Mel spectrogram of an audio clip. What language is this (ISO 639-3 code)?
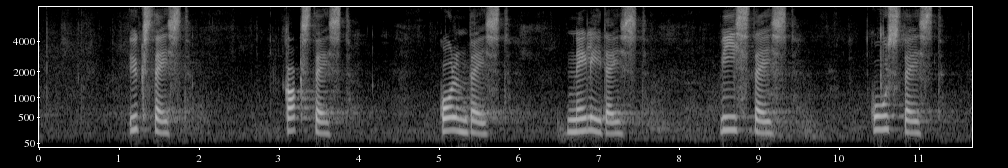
est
